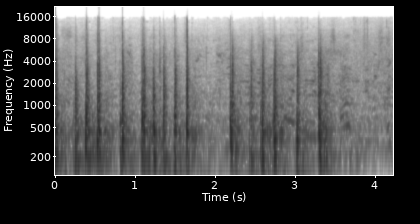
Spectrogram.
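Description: Landsknecht marching drums beaten by a group of drummers in a march rhythm: sharp strokes several a second, with a brief gap about halfway through.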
